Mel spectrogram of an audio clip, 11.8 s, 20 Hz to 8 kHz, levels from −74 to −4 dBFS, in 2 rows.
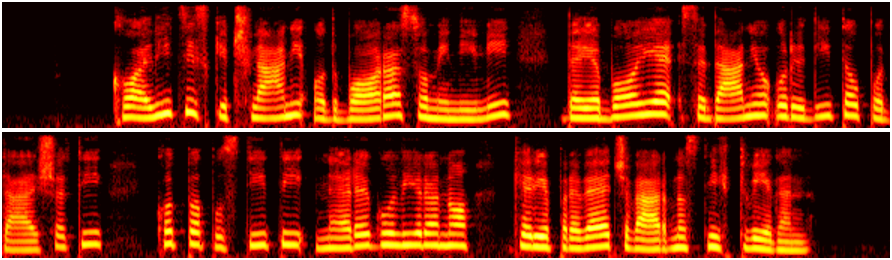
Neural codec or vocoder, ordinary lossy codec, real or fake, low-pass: codec, 16 kHz, 1.1 kbps, Voila-Tokenizer; none; fake; 7.2 kHz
